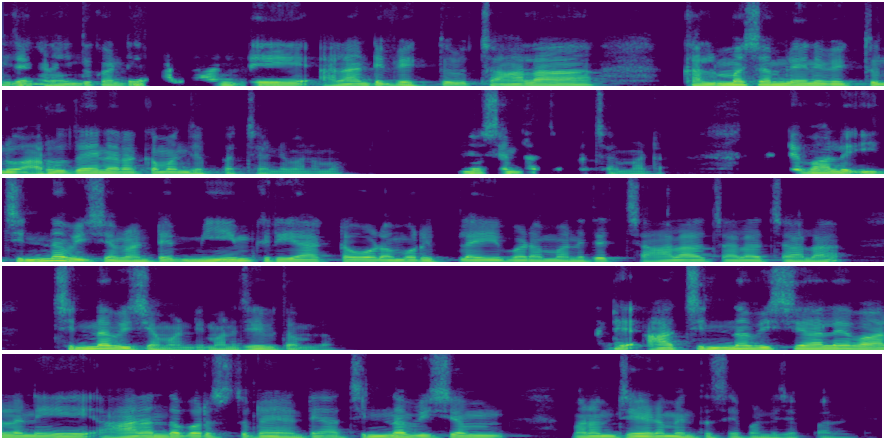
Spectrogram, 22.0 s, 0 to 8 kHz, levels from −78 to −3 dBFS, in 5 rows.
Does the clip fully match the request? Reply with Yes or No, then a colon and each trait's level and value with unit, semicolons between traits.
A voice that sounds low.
Yes: low, 120 Hz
